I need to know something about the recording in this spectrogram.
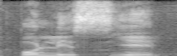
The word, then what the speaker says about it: policier: get the pronunciation, So words in French, if it ends with R but it doesn't have an E, don't pronounce the R. For example, the police, we say un policier, or the plumber, we say un plombier.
